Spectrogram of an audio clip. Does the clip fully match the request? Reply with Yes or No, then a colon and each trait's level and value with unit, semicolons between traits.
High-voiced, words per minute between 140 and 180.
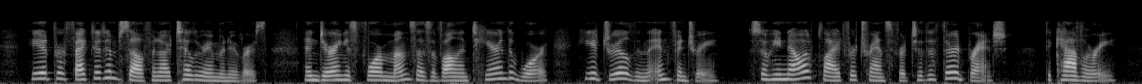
No: high, 205 Hz; average, 190 wpm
